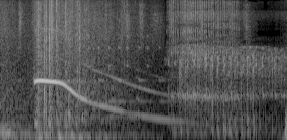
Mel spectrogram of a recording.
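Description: Cartoon sound effect: a single whistle-like tone that glides steadily down in pitch over about a second, followed by a faint hiss.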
